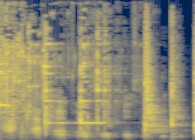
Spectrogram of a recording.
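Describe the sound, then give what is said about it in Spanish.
Glass vases and mirrors fall and break in a quick, bright series of clinks and shattering crashes, crisp and high-pitched, with no low thud beneath them. “había que guardar muy bien todos los floreros y los espejos, porque ante las carcajadas todo temblaba y, claro, se caían las cosas y se rompían.”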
